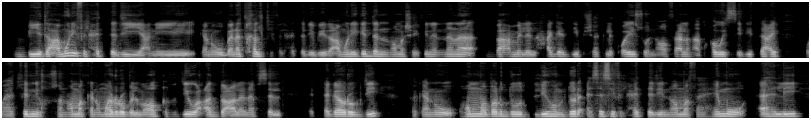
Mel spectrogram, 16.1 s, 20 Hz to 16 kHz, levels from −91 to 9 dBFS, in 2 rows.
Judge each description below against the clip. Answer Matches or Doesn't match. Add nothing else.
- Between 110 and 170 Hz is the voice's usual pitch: Matches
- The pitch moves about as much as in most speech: Doesn't match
